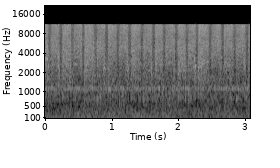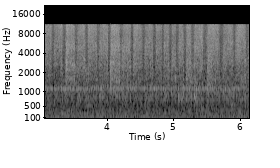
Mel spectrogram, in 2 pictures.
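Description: Wet magic eraser (melamine foam sponge) scrubbing an EVA foam fishing rod grip to lift stains: a steady rubbing swish in quick back-and-forth strokes, several a second.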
